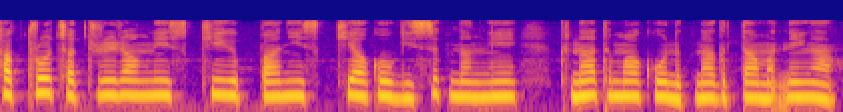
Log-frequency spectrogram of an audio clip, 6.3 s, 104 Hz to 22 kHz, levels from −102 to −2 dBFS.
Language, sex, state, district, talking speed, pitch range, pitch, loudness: Garo, female, Meghalaya, North Garo Hills, 95 wpm, 220-240 Hz, 230 Hz, -19 LUFS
